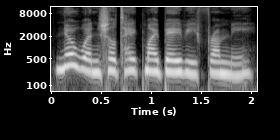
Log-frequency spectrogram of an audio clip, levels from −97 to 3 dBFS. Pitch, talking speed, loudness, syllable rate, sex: 230 Hz, 235 wpm, -15 LUFS, 5.1 syllables/s, female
